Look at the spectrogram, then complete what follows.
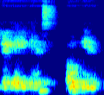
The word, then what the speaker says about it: Jayson: name was bill jason j-a-s-o-n but um when jason came i spelled it j-a-y s-o-n but it's still pronounced the same so that was my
